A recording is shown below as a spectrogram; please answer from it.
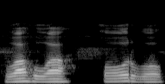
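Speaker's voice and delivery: وہو stretched slowly, Arabic sounds; drawn-out Arabic. Shown as a demonstration. Teacher modelling وہو slowly for students. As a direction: say وہو long and slow. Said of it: "وہو slow".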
